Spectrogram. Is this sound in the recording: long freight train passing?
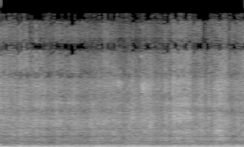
yes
